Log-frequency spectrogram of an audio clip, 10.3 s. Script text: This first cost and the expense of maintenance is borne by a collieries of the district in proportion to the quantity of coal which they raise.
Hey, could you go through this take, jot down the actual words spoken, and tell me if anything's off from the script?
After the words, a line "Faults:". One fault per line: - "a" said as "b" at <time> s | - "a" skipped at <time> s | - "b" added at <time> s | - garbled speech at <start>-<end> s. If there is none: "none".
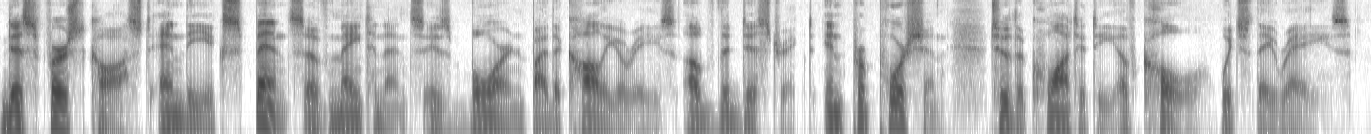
This first cost and the expense of maintenance is borne by the collieries of the district in proportion to the quantity of coal which they raise.
Faults:
- "a" said as "the" at 4.1 s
